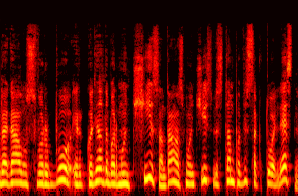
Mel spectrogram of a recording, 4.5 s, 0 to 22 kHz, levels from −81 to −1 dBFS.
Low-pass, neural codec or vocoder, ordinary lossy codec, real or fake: 14.4 kHz; vocoder, 44.1 kHz, 128 mel bands, Pupu-Vocoder; MP3, 64 kbps; fake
